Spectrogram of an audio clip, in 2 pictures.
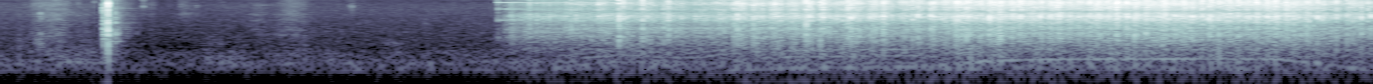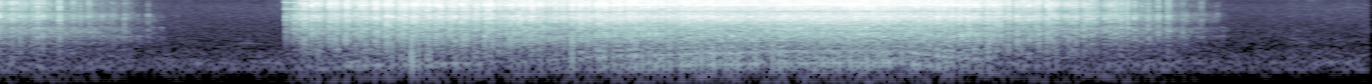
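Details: Small RC car drivetrain after several upgrades: two bursts of harsh, rapid ratcheting clatter as the motor spins up and down; spur gear noise suspected, not confirmed.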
